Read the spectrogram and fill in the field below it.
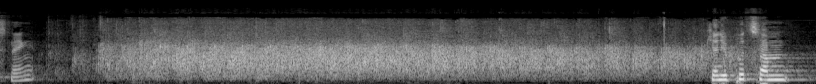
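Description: An audience applauds loudly.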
